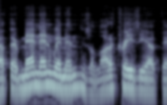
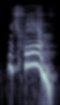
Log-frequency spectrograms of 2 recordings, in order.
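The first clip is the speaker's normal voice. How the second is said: much higher and louder, a sudden squeal; gleeful squeal; 7 dB louder than usual. Retold or imitated. Picturing single life again, a giddy squeal.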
